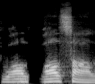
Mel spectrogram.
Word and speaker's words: Walsall: You say it with an R. There are no R's in this word. It's Walsall.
